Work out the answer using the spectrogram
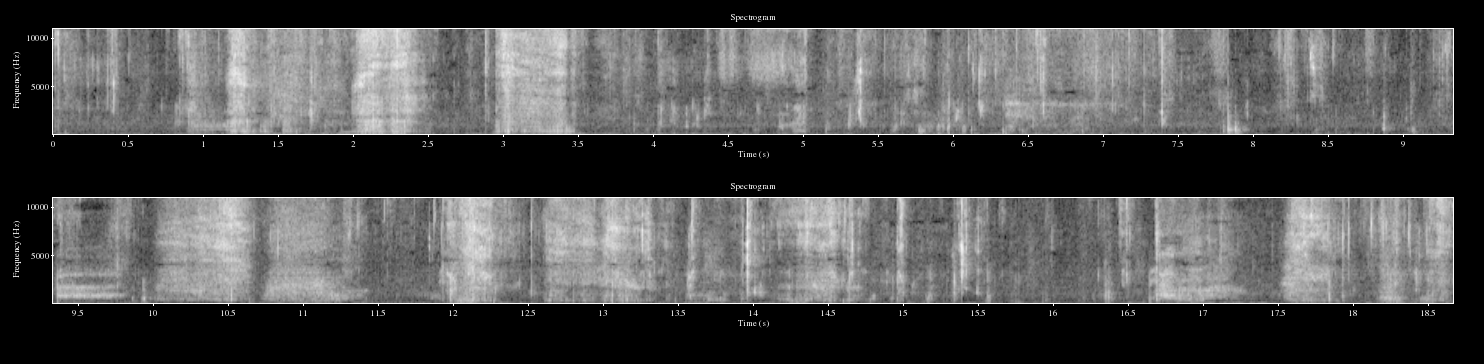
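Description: Close-miked biting, tearing and chewing of a large piece of fatty braised meat coated in chili oil, heard as many short, irregular mouth smacks and bites.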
